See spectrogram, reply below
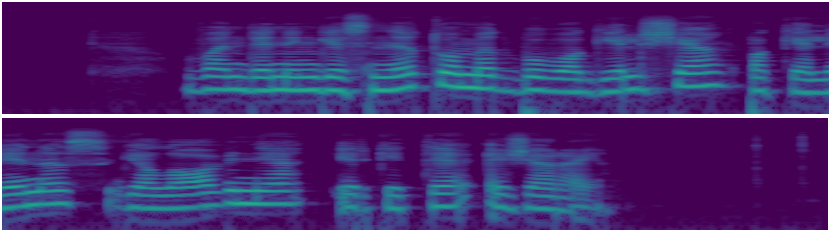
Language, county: Lithuanian, Alytus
